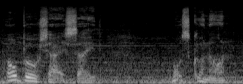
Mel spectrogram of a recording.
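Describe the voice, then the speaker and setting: An actor playing a wry, blunt ghost hunter in a video game, informal and sardonic. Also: male voice, fairly low pitch, big pitch swings, normal speed, over music. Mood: concerned, frank. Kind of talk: video game cutscene acting.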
